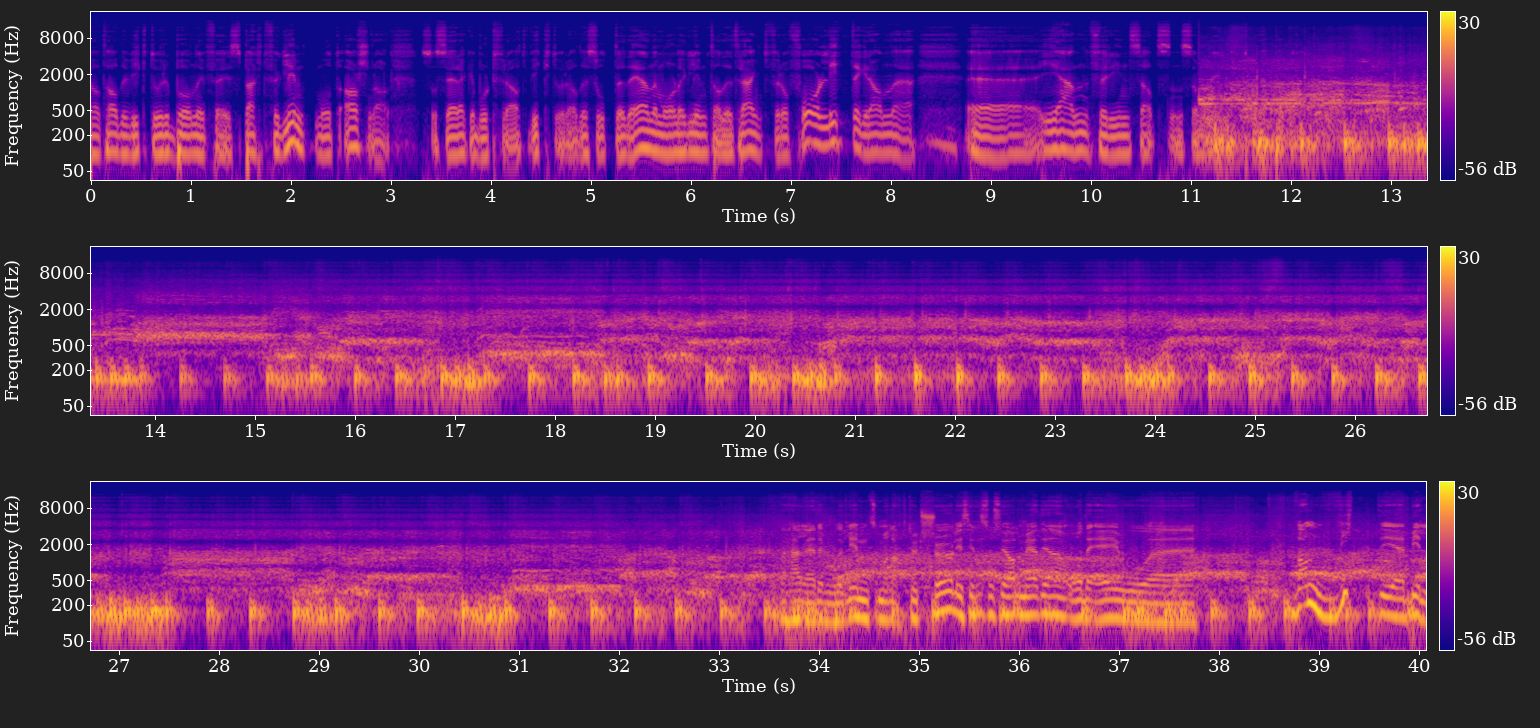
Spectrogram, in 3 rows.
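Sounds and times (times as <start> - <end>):
speech: 0.0 - 12.8, 35.0 - 38.0, 38.8 - 40.0
large crowd of football fans singing a chant: 11.1 - 40.0.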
